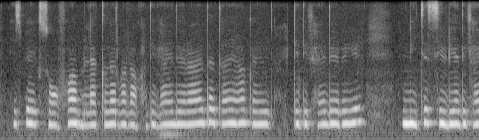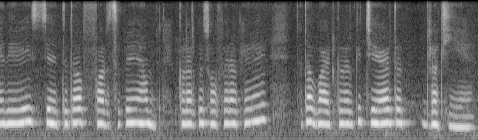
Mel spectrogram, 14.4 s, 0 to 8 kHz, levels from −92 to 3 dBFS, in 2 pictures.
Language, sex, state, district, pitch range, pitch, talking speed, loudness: Hindi, female, Bihar, Lakhisarai, 235-255 Hz, 245 Hz, 180 wpm, -15 LUFS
